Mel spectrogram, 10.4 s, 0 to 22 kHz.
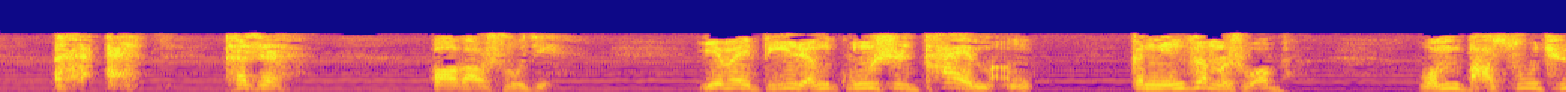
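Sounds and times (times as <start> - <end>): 
man clearing throat: 0.3 - 1.2
man imitating coughing: 0.3 - 1.2
speech: 1.6 - 2.0, 2.9 - 3.8, 4.7 - 7.0, 7.6 - 8.6, 9.5 - 10.4.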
